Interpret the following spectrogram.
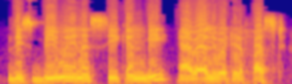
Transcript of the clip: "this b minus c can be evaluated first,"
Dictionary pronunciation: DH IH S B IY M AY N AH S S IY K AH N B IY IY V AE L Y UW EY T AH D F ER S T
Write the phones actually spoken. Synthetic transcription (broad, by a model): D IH S B IY M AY N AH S S IY K AH N B IY IY V AE L Y UW EY T AH D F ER S T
